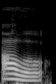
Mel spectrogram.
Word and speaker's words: hour: The first example, hour. So here this word start with H, but the pronunciation, it start with O, and O, this is vowel. H is silent in this word.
